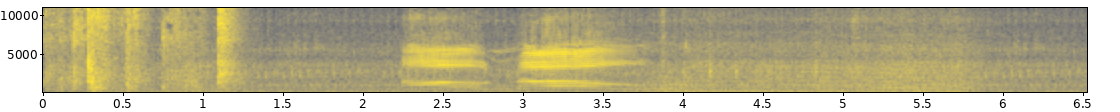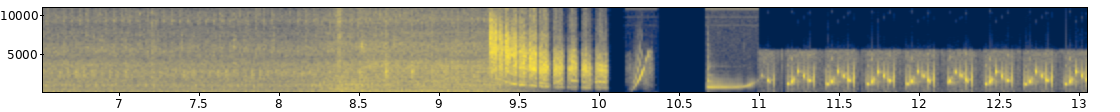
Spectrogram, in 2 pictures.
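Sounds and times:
tractor engine idling: 0.0s - 8.2s
squeaky cartoon voice: 2.2s - 3.8s, 9.3s - 10.1s.

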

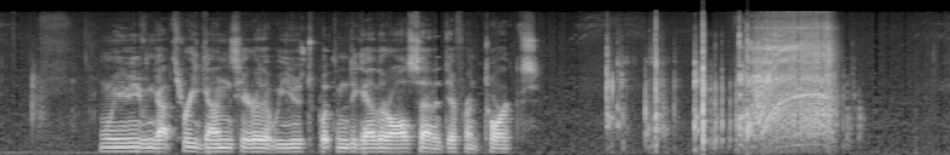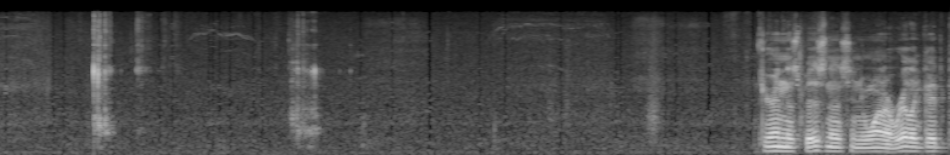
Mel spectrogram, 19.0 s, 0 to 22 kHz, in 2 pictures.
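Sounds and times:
air gun running: 7.4s - 8.5s.

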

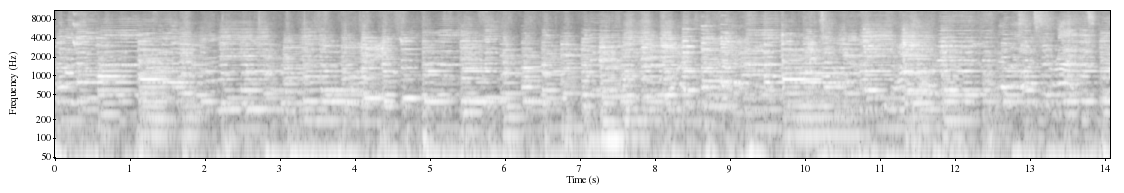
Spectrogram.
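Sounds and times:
country dance band playing: 0.0s - 14.0s
piano accordion: 0.0s - 14.0s.

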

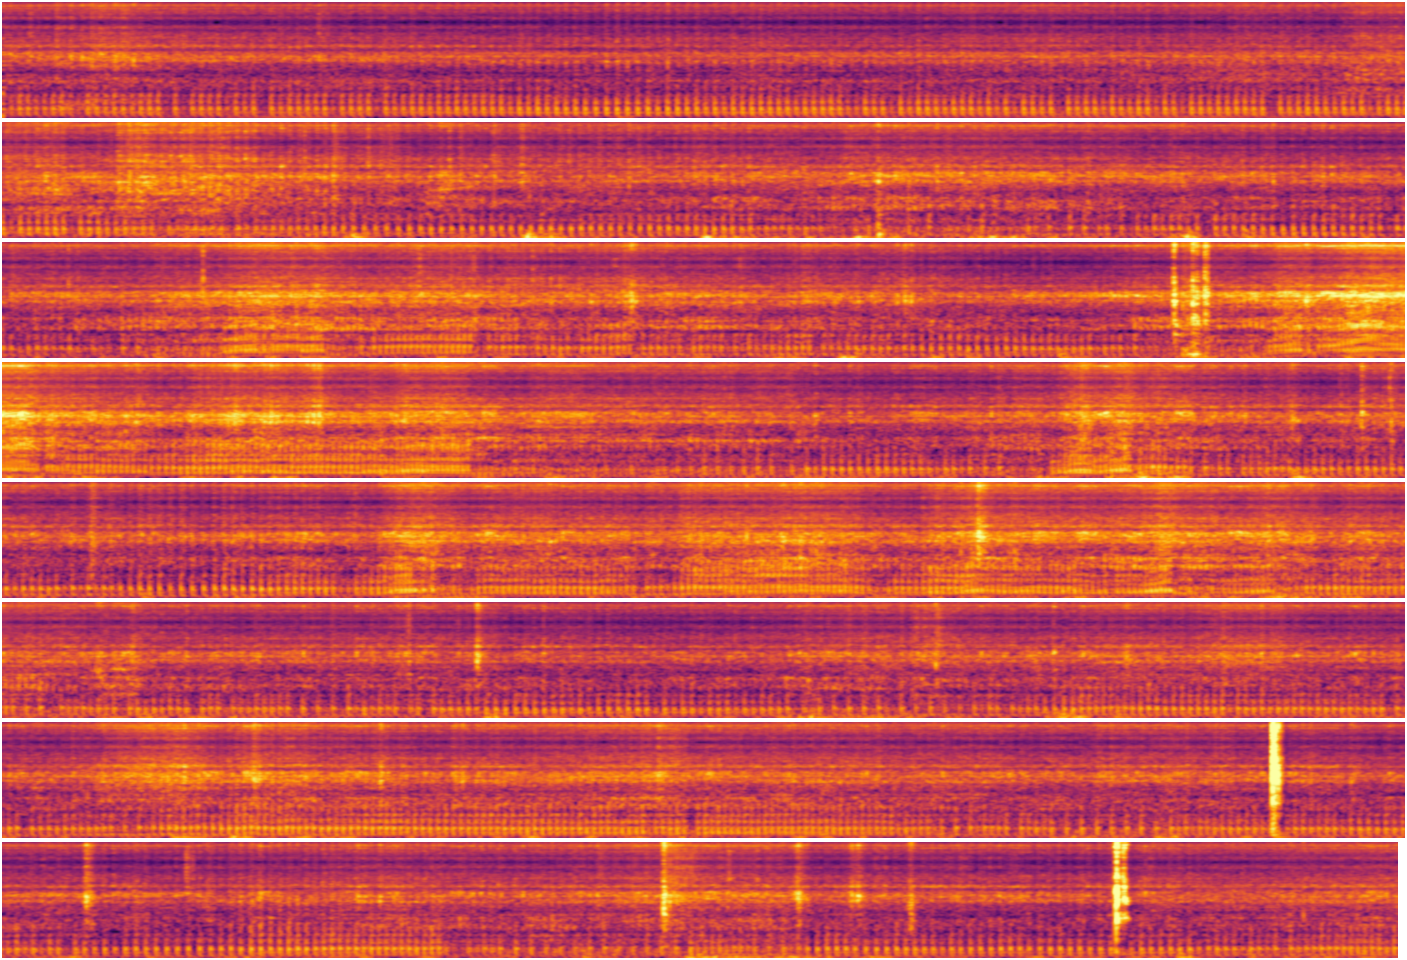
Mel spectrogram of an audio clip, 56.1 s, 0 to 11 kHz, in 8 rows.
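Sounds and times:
dirt bike engine revving: 0.0s - 56.0s
knocks and clatter over rough ground: 6.3s - 13.7s, 19.5s - 23.4s, 26.0s - 29.2s, 49.4s - 55.1s.

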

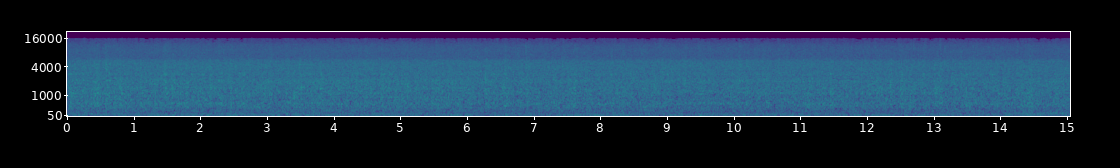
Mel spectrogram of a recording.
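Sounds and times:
steady heavy rain hiss: 0.0s - 15.0s.

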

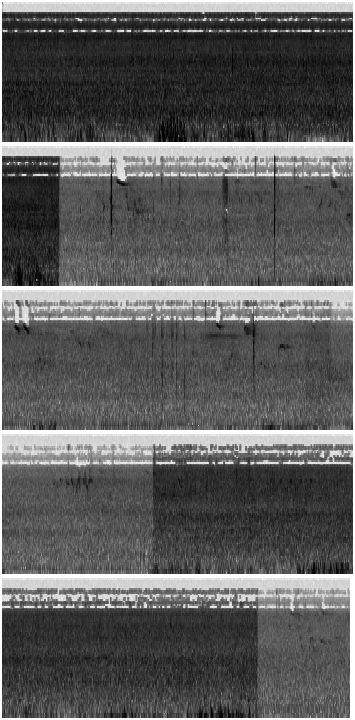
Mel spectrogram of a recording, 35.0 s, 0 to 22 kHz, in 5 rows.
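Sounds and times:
mountain stream rushing: 0.0s - 8.2s, 24.1s - 33.3s.

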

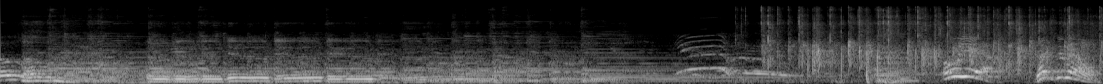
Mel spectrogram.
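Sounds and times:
acoustic guitar playing: 0.0s - 7.3s, 8.3s - 9.2s.

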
